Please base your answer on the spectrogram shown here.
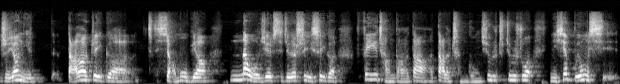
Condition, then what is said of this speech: Stuttering. 做演讲的时候，我能够控制自己的速度，我能够把自己的口吃控制住，来达到一种放松状态。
